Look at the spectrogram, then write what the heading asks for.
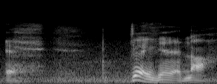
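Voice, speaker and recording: An actor playing a fawning, excitable local official who grovels to his superior and scolds his men, with faint music under. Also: sits low, slow pace, highs cut off, slight background noise, full character voice. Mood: wheedling. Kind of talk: TV drama acting.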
